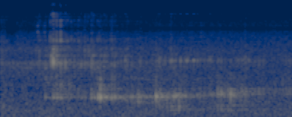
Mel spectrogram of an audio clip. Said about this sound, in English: There we go. It pours a very hazy golden colour with a two-finger foamy white head.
